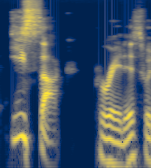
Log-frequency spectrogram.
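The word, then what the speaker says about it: Isaac Paredes: Taking a look at Isak Paredes, which I found out that's the proper way to pronounce it, according to our buddy Britton Allen.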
